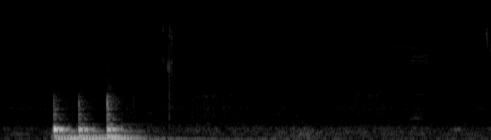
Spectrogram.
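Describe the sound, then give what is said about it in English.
Three firm, evenly spaced knocks on a door, low and thudding, followed by near silence. “Suddenly, there's a knock at your door.”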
